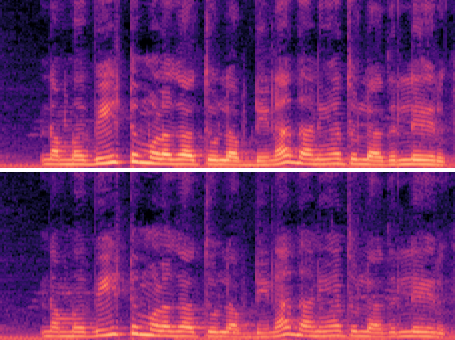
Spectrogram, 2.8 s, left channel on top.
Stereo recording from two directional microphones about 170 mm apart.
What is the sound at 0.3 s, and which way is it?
Speech, 35° left (ahead or behind).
